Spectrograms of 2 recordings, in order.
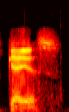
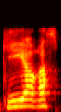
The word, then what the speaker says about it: Geas: where one of the one of the spells nowadays will be pronounced just as gasp but I think is more commonly in D&D pronounced as Gaius it's pronounced Geass because of code geass all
